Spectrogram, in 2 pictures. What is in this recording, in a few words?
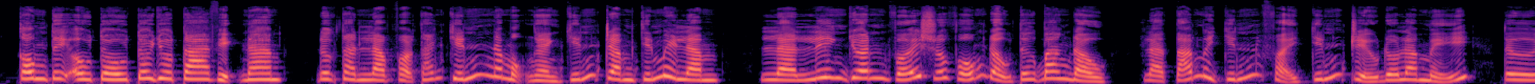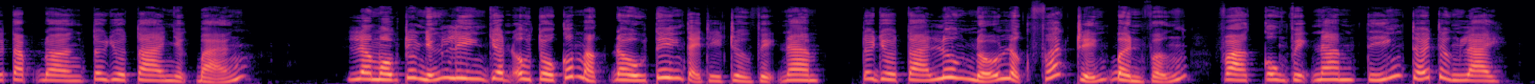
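Vietnamese female voice over, sales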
